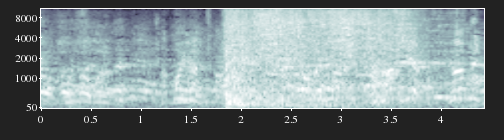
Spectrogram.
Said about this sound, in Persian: حمله کردن مردم جناب قنسول. مردم شیشه قنسول خانه رو شکستن.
